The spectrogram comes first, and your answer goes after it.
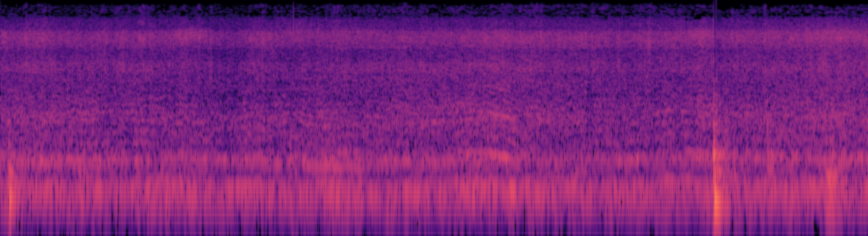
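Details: Many honey bees working an established Michigan hive in spring, first warm day, tree buds giving pollen; continuous low buzzing drone throughout, one sharp close bee pass near the seventh second.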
